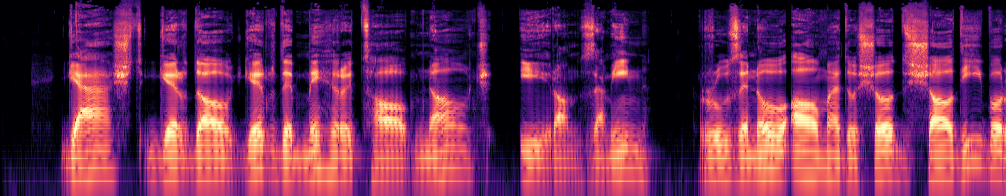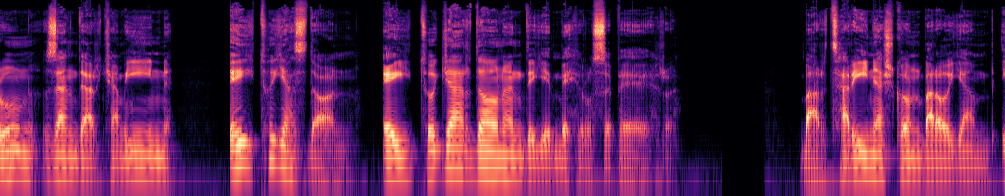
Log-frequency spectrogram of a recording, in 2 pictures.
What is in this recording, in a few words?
Narration; nowruz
